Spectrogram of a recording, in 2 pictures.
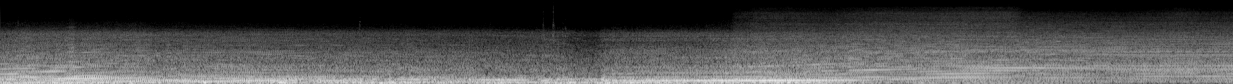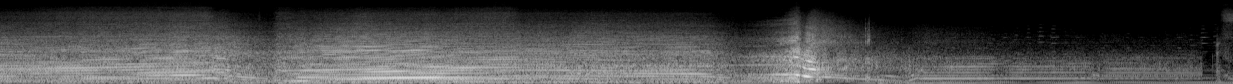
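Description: A Porsche 911 DLS reimagined by Singer drives and revs hard, its engine note climbing and dropping through several gear changes, loud and close, with one sharp burst near the end before it settles to an idle.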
